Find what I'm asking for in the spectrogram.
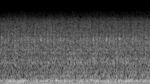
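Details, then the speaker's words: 2009 Ford Focus 1.8 Duratec 125 hp flexifuel petrol, 179,000 km, ex-Sweden, just started: steady, even idle hum, very quiet, with no squeal or chirp from the belts; normal idle. "Zapalimy, zobaczymy jak on chodzi. Mamy go chodzącego. Wszystko chodzi, jak widać, bardzo cicho, żadnych pasków nie słychać."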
